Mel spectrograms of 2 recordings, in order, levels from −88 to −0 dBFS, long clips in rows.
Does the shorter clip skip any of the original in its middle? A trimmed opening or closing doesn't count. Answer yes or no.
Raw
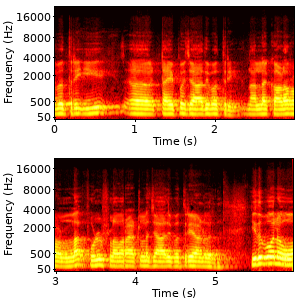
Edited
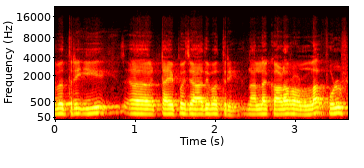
no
